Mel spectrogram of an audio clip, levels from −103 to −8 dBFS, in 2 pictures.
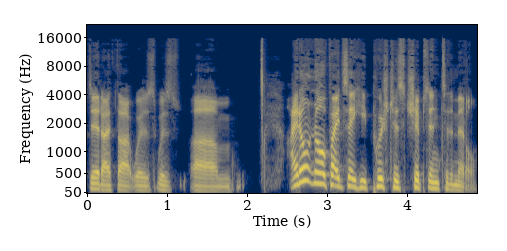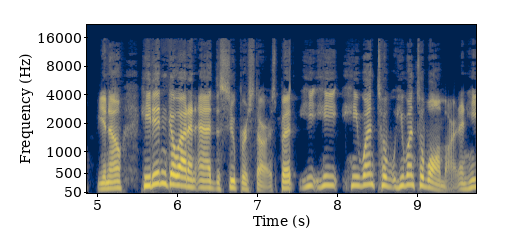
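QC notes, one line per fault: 2.53–7.41 s: clock drift buffer slips. Regular clicks every 2.44 s starting just before "he he he went", likely from clocks about 500 ppm apart, each slip roughly 70 samples.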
